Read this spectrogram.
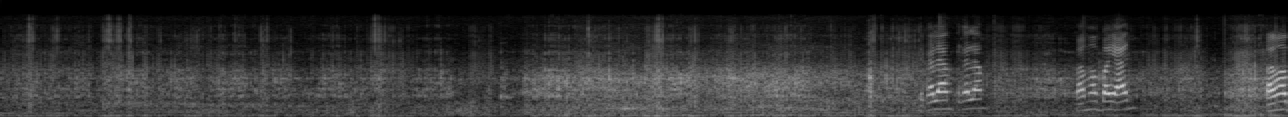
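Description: Bicycle chains click and rattle as riders pedal.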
